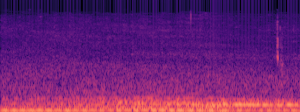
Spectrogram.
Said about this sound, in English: Also, there are like two cars just kind of like chilling, so that's probably what you hear right now.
